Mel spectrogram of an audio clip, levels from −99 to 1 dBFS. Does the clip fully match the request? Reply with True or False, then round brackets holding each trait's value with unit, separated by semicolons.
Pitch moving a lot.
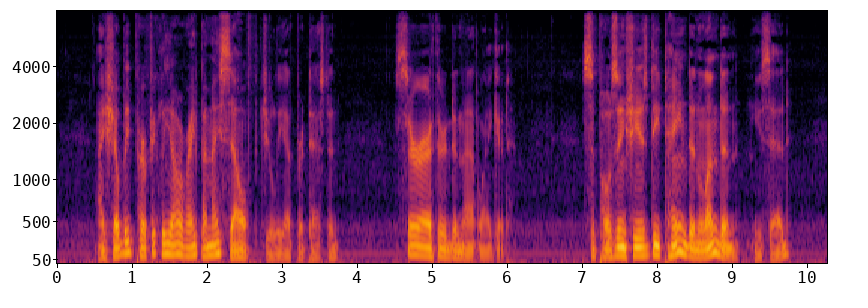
True (5.7 semitones)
